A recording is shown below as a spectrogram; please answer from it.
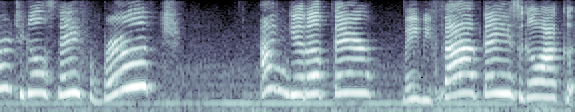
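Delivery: high-pitched, nasal cartoon character voice. Signing an item after being asked to use the voice: slightly off Apple Bloom voice. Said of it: "my slightly off apple bloom voice".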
